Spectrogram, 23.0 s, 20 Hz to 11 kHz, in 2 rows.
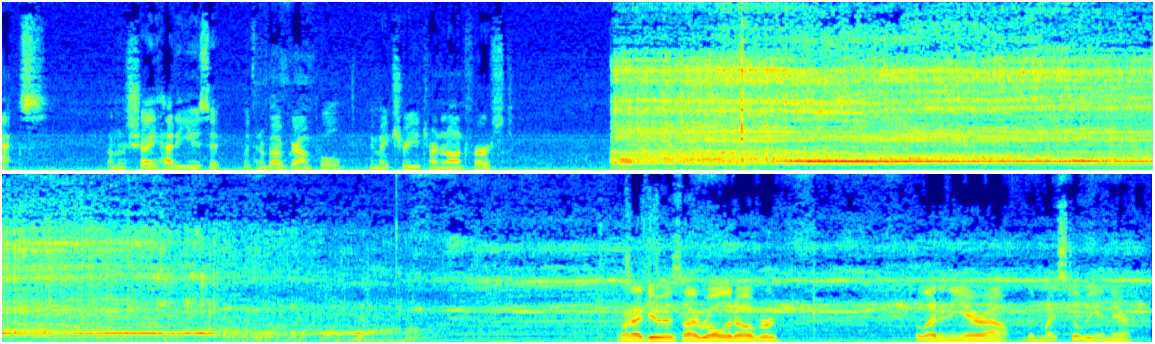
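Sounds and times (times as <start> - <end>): pool vacuum motor whining: 6.1 - 23.0.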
